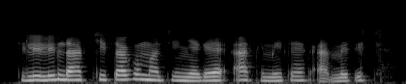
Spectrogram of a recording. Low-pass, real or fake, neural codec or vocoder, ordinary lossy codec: 5.4 kHz; real; none; none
